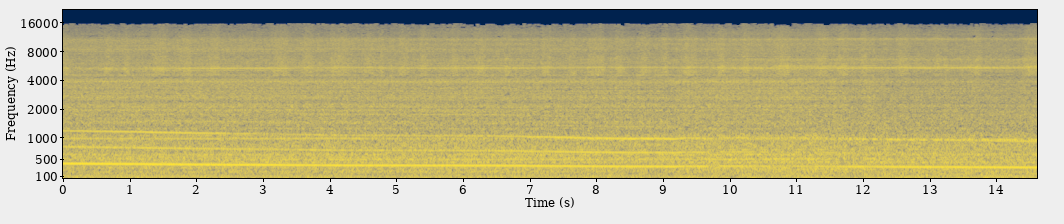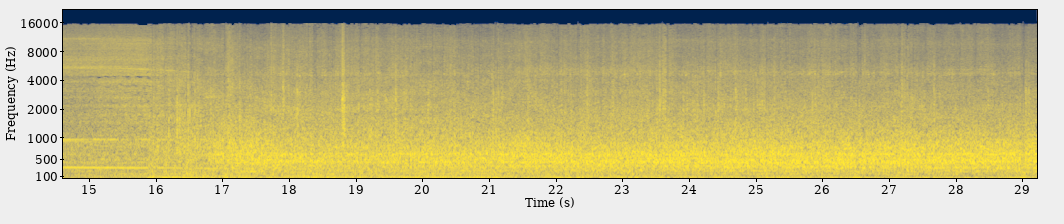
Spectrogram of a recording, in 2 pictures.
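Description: Cabin sound of an ATR 42-300 turboprop landing: a steady propeller drone whose pitch sinks slowly as power comes back on short final. About sixteen seconds in, once the aircraft is on the runway, it jumps to a louder, rougher rushing noise as the propellers brake the aircraft and the wheels roll out.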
